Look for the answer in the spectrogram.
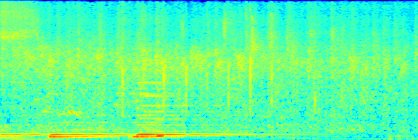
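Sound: audience applauding loudly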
